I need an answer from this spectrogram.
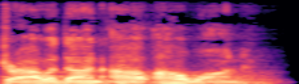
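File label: teralladon don allwan, gibberish; Voice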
